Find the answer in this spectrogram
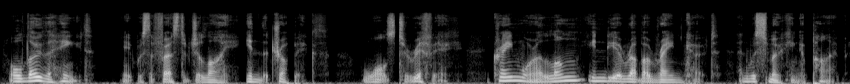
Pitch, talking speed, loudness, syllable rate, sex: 130 Hz, 175 wpm, -19 LUFS, 4.9 syllables/s, male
